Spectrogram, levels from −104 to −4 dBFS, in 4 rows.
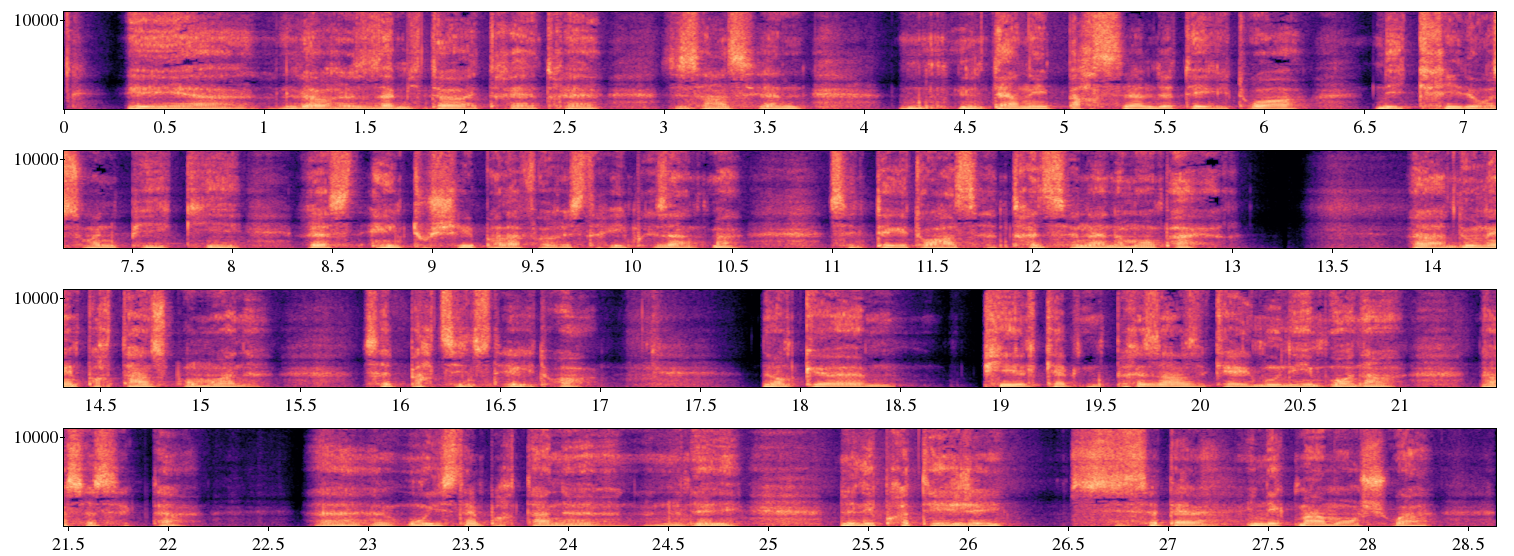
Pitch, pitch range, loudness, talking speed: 100 Hz, 95-110 Hz, -16 LUFS, 140 wpm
